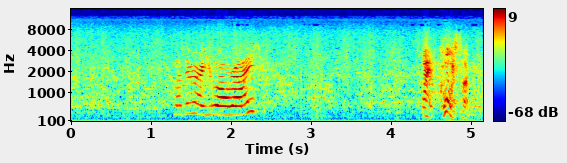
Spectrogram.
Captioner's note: crowd murmuring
